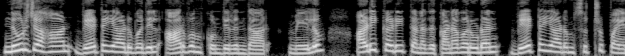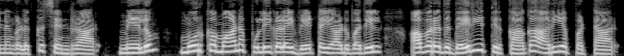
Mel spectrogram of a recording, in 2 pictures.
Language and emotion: Tamil, neutral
